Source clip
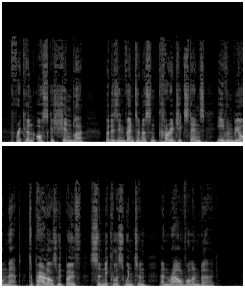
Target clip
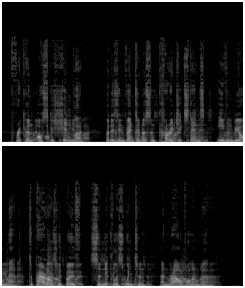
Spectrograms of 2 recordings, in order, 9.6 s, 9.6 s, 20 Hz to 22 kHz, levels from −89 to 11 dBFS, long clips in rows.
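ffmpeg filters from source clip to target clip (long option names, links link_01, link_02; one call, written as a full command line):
ffmpeg -i in.wav -filter_complex "[0:a]aecho=1:1:2.6:0.38,asplit=2[link_01][link_02];[link_02]adelay=160,highpass=300,lowpass=3400,asoftclip=type=hard:threshold=-22.5dB,volume=-12dB[link_03];[link_01][link_03]amix=inputs=2:normalize=0,volume=-7.5dB" out.wav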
